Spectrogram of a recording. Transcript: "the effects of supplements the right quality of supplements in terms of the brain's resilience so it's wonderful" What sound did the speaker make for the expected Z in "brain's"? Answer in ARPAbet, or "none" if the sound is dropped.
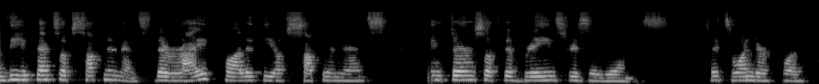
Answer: S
